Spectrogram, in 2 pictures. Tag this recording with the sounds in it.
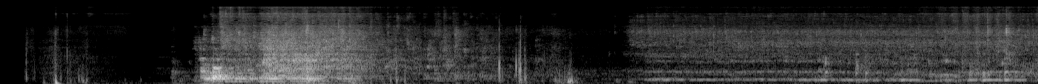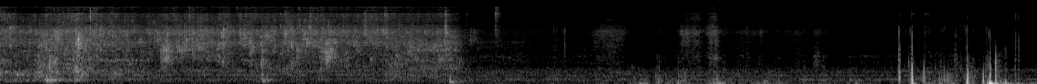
toilet flushing, running water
